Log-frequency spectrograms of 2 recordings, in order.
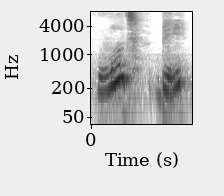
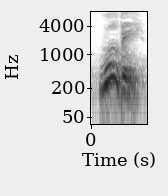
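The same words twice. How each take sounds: First: The t of won't is pronounced. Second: The t of won't is dropped. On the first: The speaker calls it wrong. "au lieu de dire won't be" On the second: The speaker calls it right. "dis plutôt won't be, c'est-à-dire sans prononcer le T de won't"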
